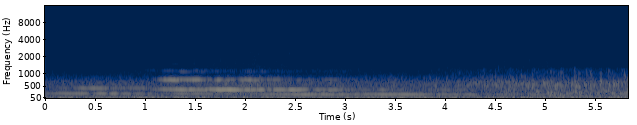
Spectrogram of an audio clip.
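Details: Whale vocalizing in long, smooth tones, several layered pitches sliding gently downward and overlapping for about four seconds before fading into a dense low rumble of water noise.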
